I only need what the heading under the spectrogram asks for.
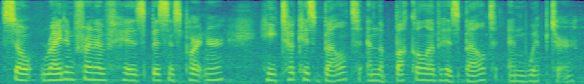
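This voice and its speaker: An interpreter giving a translation voice-over in the first person, in a measured, steady way that often drops quieter. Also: mid-range voice, slight background noise.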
